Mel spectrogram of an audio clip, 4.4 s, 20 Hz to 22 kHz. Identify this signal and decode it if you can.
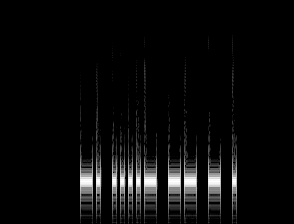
Morse code, heard as a keyed tone, about 21 wpm, 700 Hz. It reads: N4MTE
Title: 2023 POTA Activator Call Signs - 20wpm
